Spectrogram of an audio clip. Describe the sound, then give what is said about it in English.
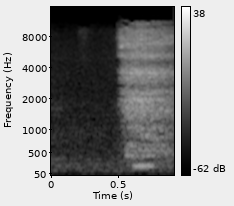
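A person takes a quick, sharp breath in: a sudden breathy rush that starts halfway through and holds steady to the end after near silence. “Oh, I thought you had another one coming. You took a breath.”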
